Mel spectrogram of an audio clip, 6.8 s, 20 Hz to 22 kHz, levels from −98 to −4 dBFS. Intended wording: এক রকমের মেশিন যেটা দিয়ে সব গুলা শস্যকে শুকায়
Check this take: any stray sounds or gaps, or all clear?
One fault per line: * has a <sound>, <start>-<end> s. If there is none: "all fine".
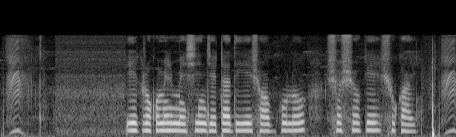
all fine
